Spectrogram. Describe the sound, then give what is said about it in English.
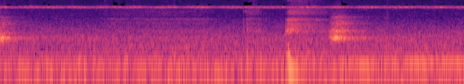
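A dog barks twice, a short pair of muffled woofs, over a steady, high-pitched drone of crickets chirping through the night air. “Hear that dog barking?”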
